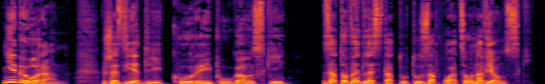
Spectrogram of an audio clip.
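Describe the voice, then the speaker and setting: An indignant country judge from an old tale, played by a male reader. He is a nobleman who pleads and argues defiantly. His pitch moves a lot, in a dry, close recording. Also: very animated, normal speed, breathy edge, no echo. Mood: pleading, reasoning. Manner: argumentative, protesting.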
